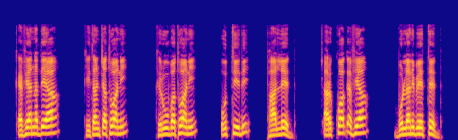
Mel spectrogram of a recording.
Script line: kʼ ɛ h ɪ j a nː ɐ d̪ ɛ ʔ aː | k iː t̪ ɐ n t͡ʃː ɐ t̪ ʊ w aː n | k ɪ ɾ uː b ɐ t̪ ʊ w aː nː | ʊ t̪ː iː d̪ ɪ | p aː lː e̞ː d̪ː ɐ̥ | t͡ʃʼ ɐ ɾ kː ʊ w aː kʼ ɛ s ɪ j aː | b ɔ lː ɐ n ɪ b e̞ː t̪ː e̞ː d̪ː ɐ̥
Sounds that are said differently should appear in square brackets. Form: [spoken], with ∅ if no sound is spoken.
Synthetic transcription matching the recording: kʼ ɛ [f] ɪ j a nː ɐ d̪ ɛ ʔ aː | k iː t̪ ɐ n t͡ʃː ɐ t̪ ʊ w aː n | k ɪ ɾ uː b ɐ t̪ ʊ w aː [n] | ʊ t̪ː iː d̪ ɪ | p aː lː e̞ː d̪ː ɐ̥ | t͡ʃʼ ɐ ɾ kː ʊ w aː kʼ ɛ [f] ɪ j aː | b ɔ lː ɐ n ɪ b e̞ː t̪ː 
